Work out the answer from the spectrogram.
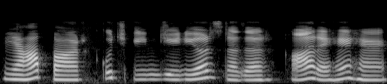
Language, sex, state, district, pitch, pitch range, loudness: Hindi, female, Himachal Pradesh, Shimla, 225 Hz, 210-270 Hz, -16 LUFS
